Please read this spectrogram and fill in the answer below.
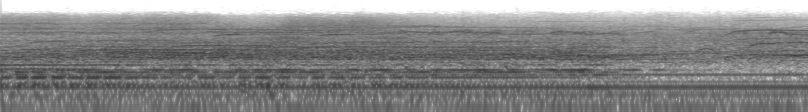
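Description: Live concert music with held low tones, thinning out about six seconds in, with the audience whooping and whistling near the end.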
